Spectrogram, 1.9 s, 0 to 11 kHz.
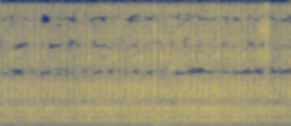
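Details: Citroën C4 hatch 2.0 after 50k service with heat exchanger and belt kit replacement: steady, even idle with a smooth mid-range hum and no knocks or irregular beats; normal idle.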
